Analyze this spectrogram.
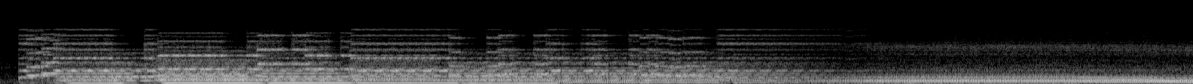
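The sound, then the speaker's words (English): A car engine runs steadily, its low droning hum shifting through gear changes before settling into a smoother cruise. No voices are heard. “Let's get in the car.”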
